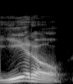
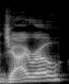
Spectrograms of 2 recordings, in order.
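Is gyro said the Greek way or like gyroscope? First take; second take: Greek way; like gyroscope. First: It is said with a Greek pronunciation. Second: It starts like the word gyroscope. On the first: "if you want to say it in the Greek way" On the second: "that gyro is a gyroscope"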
